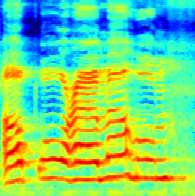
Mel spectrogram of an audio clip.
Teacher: اط کی تو پہ قلقلہ کریں گے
